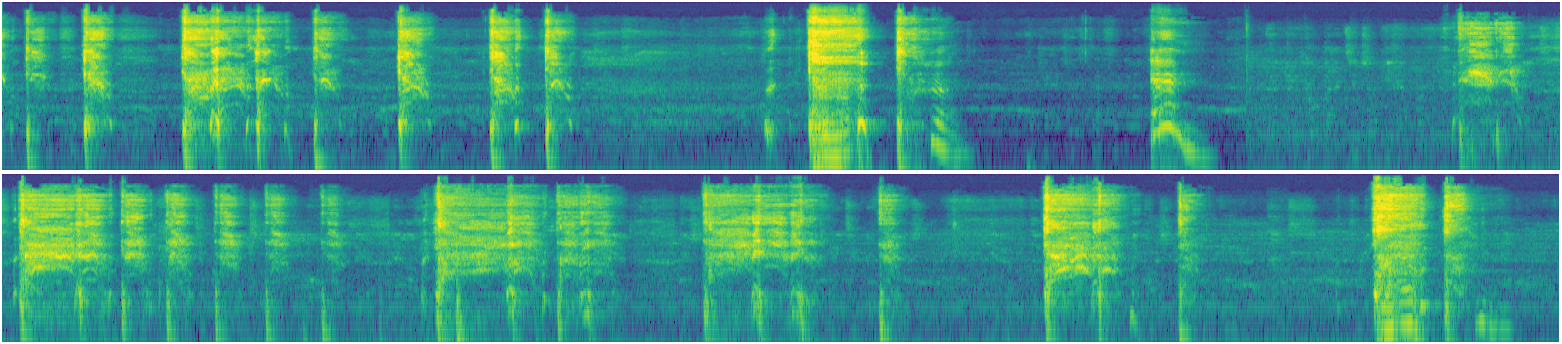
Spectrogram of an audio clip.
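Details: Repeated bursts of harsh coughing, some in quick runs, with brief pauses and throat clearing between them: a persistent coughing fit, continuing from an earlier episode.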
